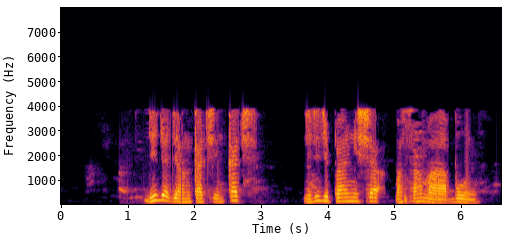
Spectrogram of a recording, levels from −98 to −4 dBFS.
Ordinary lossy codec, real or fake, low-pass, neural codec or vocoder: AAC, 16 kbps; real; 7.2 kHz; none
